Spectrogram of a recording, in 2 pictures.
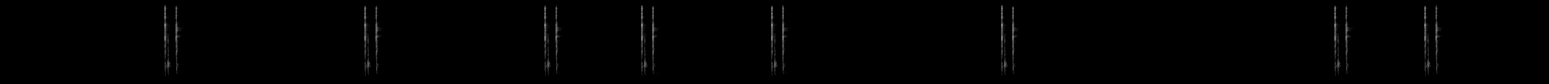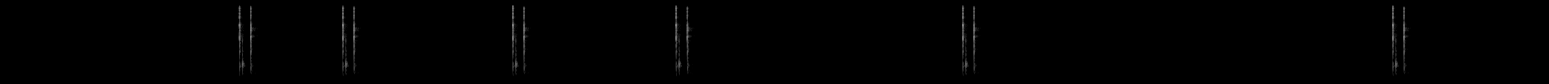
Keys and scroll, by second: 8.4 ctrl+c, 11.1 ctrl+f, 15.2 ctrl+7.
